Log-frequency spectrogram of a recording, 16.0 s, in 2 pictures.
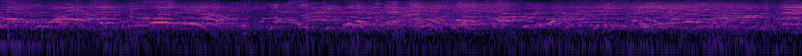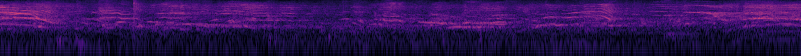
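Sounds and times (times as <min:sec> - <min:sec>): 
school playground exterior ambience with people: 0:00.0 - 0:16.0.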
